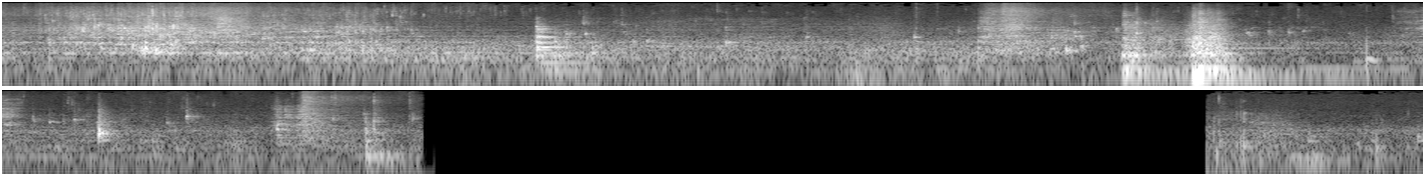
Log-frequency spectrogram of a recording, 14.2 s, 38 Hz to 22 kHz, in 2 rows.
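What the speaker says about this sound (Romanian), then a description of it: "Punem 500 ml de apă." Water, 500 ml, is poured into a cooking pot of bean stew with smoked meat, a close gushing splash that fades into scattered knocks and drips before a silent gap and a brief return of faint sound.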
